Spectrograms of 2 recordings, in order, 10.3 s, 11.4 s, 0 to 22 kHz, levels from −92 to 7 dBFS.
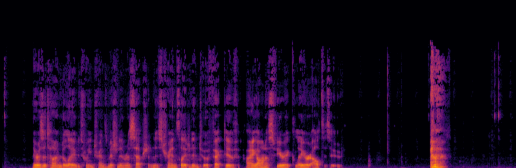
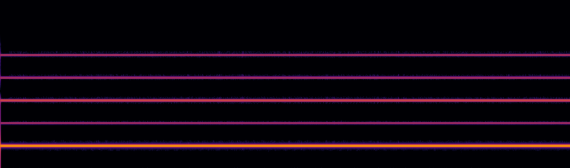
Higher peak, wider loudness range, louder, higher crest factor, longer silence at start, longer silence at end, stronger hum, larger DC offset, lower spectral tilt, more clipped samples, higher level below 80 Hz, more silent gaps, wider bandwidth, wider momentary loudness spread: first, -4 dBFS vs -14 dBFS; first, 3 LU vs 0 LU; second, -28 LUFS vs -15 LUFS; first, 24 dB vs 4 dB; first, 0.65 s vs 0 s; first, 1.4 s vs 0 s; second, none vs 50 Hz at -100 dBFS; neither; first, -5.5 dB/octave vs 11 dB/octave; neither; first, -62 dBFS vs under -90 dBFS; neither; about the same, 16 kHz vs 15.5 kHz; first, 13 LU vs 0 LU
